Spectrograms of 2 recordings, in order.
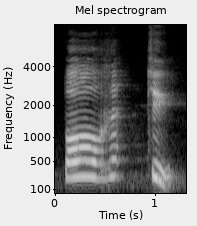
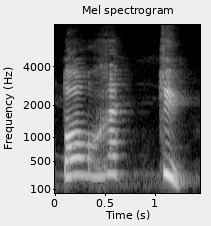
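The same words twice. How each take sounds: Both takes have the same delivery.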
